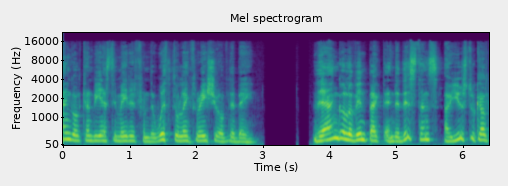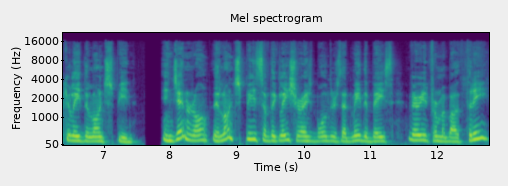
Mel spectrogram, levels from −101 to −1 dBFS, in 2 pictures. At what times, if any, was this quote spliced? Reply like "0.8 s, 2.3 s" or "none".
none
